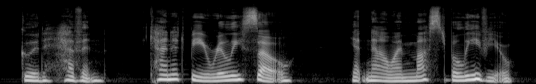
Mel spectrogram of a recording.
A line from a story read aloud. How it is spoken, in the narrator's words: cried Jane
